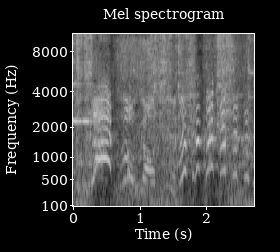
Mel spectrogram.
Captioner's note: screaming; laughs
